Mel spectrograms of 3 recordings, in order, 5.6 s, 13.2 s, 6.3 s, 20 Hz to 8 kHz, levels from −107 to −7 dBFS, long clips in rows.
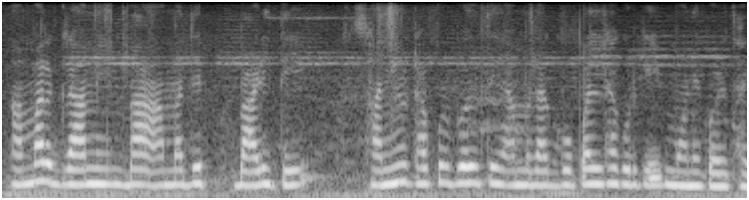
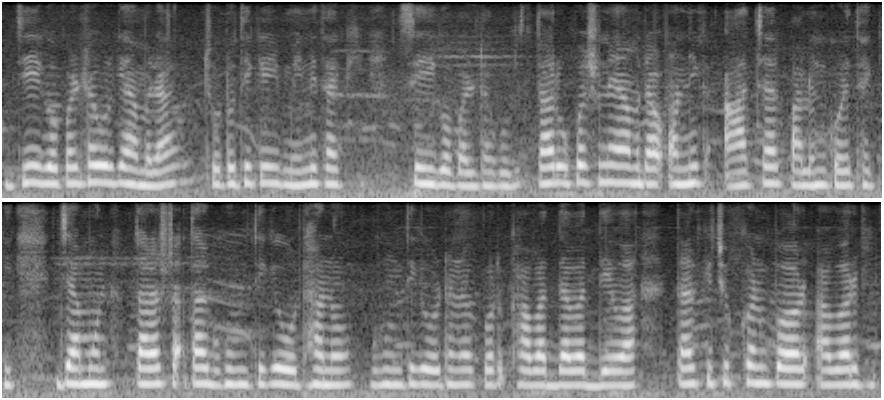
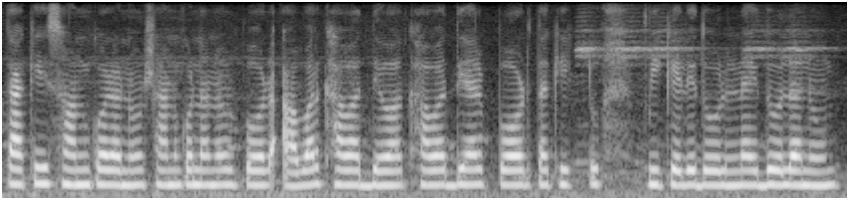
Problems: none marked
